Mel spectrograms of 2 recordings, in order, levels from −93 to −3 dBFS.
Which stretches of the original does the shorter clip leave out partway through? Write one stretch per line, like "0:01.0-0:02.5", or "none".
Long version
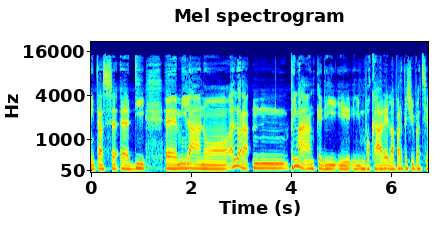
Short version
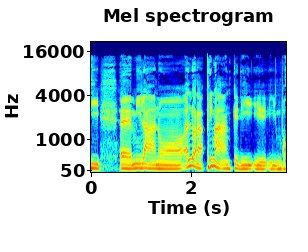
0:03.2-0:04.0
